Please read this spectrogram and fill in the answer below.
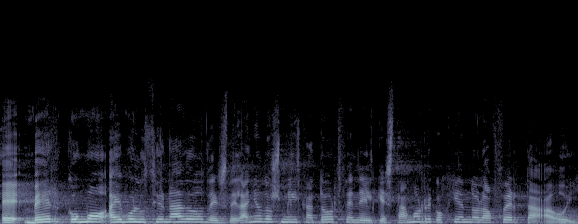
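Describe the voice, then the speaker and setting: A high-pitched woman talks at a moderate pace. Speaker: conference panelist on cultural accessibility. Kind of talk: conference talk. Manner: tries to articulate clearly.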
